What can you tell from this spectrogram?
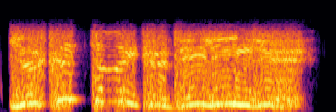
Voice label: voice message fuel tank damaged, crew tanks turkish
